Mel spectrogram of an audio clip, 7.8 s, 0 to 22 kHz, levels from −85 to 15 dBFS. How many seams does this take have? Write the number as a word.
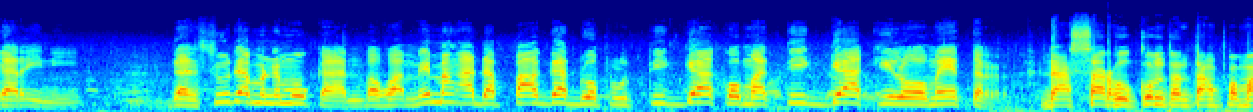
one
